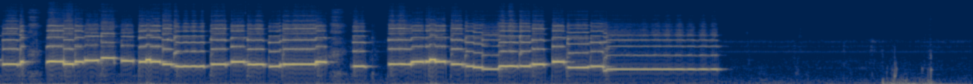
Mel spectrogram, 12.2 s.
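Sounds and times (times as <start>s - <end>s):
gavotte: 0.0s - 9.1s.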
